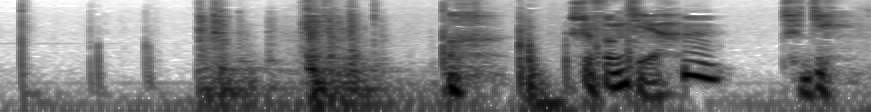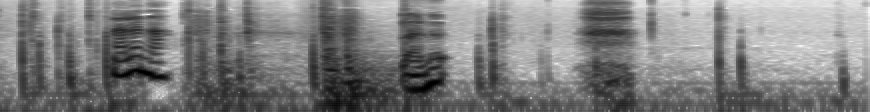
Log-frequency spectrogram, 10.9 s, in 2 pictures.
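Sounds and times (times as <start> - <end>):
door opening: 1.2 - 3.8, 5.6 - 8.2
speech: 3.7 - 5.4, 6.2 - 6.6, 8.0 - 8.4.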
